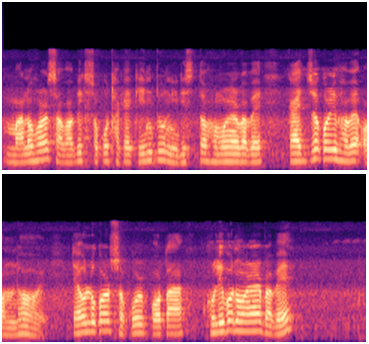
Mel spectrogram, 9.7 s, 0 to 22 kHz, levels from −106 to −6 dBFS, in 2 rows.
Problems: constant background noise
